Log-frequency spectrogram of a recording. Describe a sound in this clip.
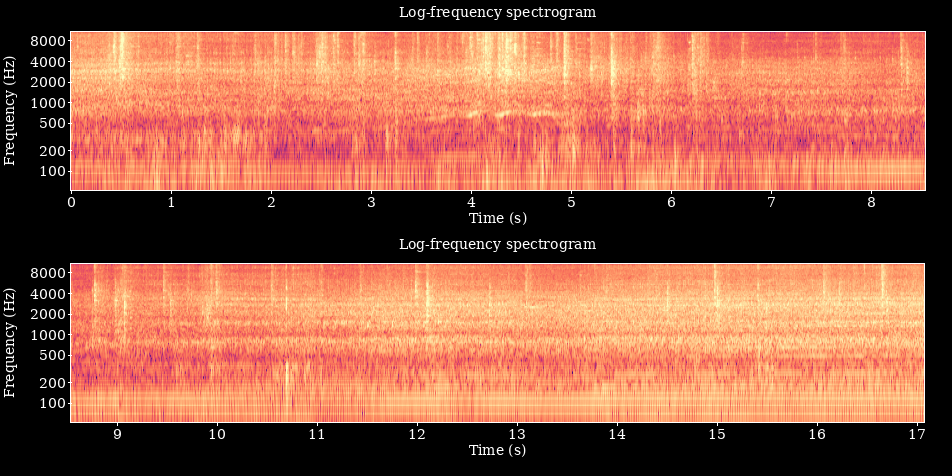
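A tractor engine idles nearby with a low steady rumble, growing louder.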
